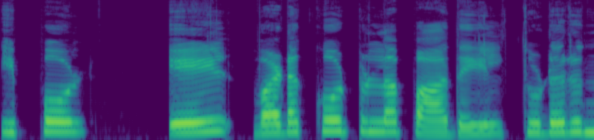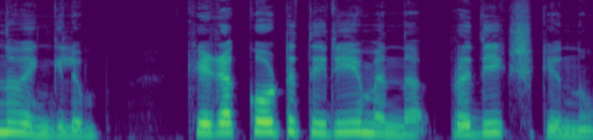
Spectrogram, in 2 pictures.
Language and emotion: Malayalam, neutral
